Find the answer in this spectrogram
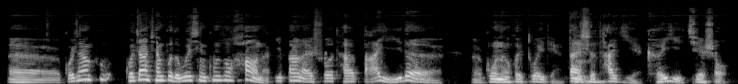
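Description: A man answering as a police officer guest, explaining things informally in a measured way. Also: mid-range voice, expressive, darkish tone, husky.

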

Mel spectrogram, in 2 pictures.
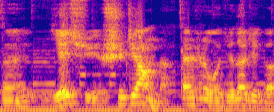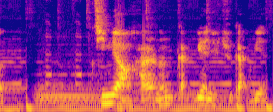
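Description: A man talks quickly with a lively, swinging pitch, explaining his views as host of a casual music discussion. He is opinionated and conversational, with music playing behind him. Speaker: podcast host.

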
